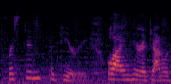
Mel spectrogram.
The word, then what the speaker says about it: Kirsten: don't know Kirsten Kristen is live in Quincy this morning yeah Kristen what are you up to good morning Chad did you forget how to say my name it's Kristin well I'm here at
